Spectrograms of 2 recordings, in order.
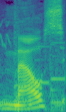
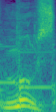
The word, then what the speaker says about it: mousse: You don't say You don't pronounce it as mouse. It's pronounced moose, not mouse.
